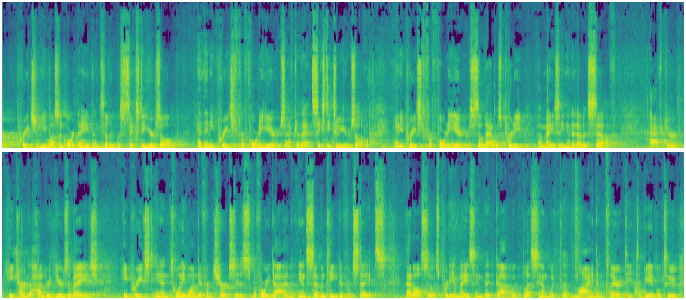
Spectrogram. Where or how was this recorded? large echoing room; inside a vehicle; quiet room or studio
large echoing room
